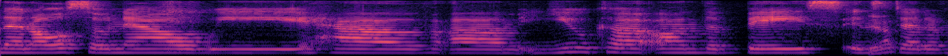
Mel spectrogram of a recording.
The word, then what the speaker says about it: Jukka: I mean Kai, I think I said Jukka, but...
